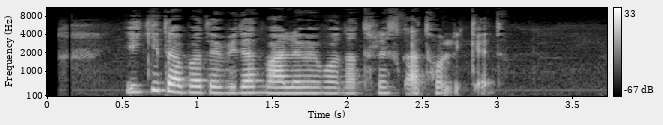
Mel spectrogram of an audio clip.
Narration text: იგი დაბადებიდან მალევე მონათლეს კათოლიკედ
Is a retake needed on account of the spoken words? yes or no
no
